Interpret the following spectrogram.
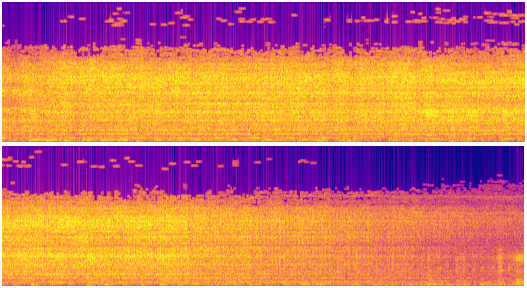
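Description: Pressurised paraffin stove burner running under a kettle with a loud, even hiss; it eases slightly near the end. Background music plays over it.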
